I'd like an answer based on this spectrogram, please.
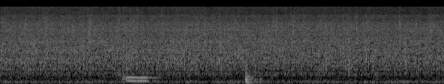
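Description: Water spinach stalks with potato and eggplant pieces sizzling steadily in hot oil in a steel kadai as a metal spatula turns them, with a single light knock about two and a half seconds in.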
